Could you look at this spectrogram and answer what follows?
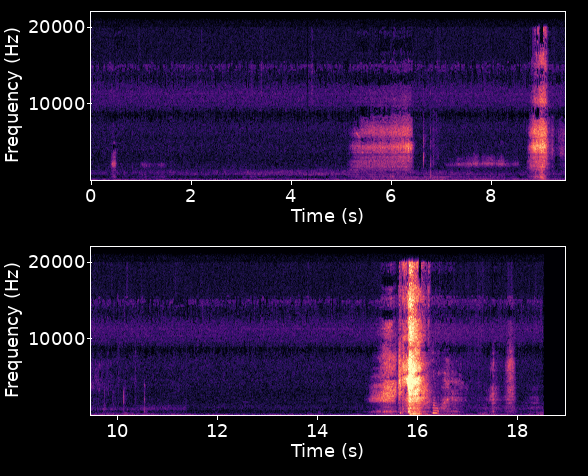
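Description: Soft sniffs and a small sneeze, then one louder explosive sneeze, in a quiet room; ordinary sneezing.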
